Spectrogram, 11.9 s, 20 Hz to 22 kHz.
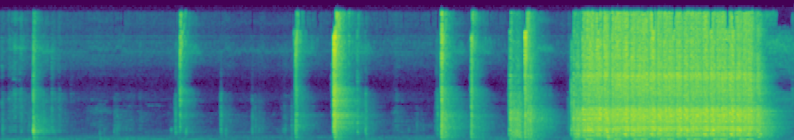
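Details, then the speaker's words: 500cc motorcycle abandoned in a field for years, jump-started from a van battery: a few light taps, then quick, even cranking with uniform compression pulses. The engine is not seized, turns freely and seems to have good compression. "That actually sounded really good, didn't it? Yeah. I mean, that sounded like it had pretty good compression. Yeah. Turning over pretty effortlessly."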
